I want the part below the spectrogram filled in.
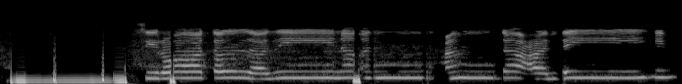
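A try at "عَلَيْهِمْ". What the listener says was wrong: हाँ, अलैहिम, इसमें ज्यादा लंबा नहीं करना है, इसको ज्यादा स्ट्रेच नहीं करना, 2 काउंट से कम स्ट्रेच होगा। अलैहिम, अलै करेंगे तो वो 2 काउंट जितना जा रहा है, ठीक है।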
